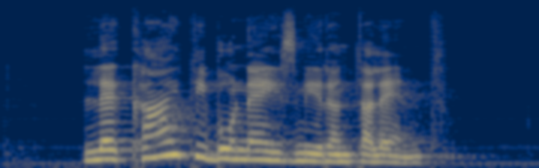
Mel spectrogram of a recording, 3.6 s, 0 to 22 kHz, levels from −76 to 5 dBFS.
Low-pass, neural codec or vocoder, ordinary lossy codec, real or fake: 19.8 kHz; none; none; real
